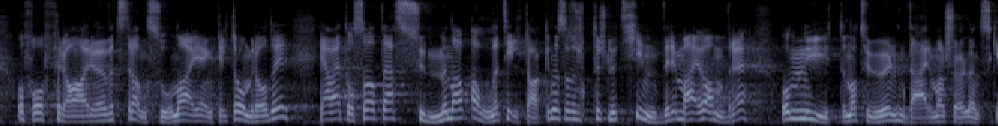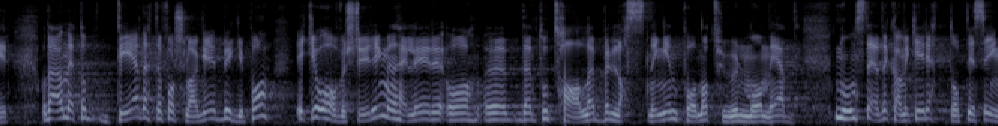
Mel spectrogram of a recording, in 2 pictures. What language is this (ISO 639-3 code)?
nor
